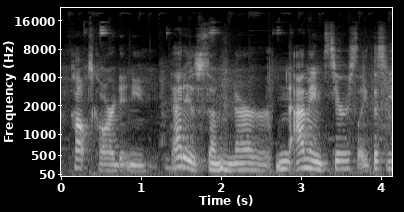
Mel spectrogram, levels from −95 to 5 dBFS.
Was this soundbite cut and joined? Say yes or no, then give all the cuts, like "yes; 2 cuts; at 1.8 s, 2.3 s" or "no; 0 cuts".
yes; 2 cuts; at 1.2 s, 2.6 s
